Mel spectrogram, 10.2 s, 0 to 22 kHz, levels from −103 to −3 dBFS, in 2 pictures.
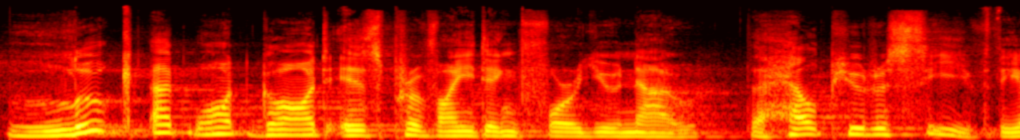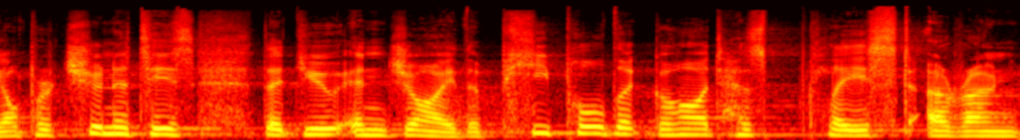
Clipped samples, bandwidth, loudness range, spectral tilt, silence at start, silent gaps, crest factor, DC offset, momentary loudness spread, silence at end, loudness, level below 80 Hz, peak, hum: under 0.1%; 18 kHz; 2 LU; -6 dB/octave; 0.05 s; none; 18 dB; under 0.1%; 7 LU; 0 s; -30 LUFS; -72 dBFS; -12 dBFS; none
